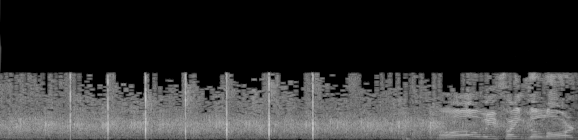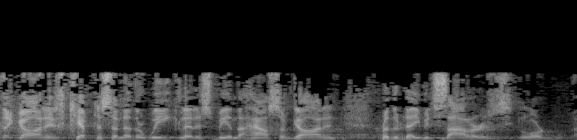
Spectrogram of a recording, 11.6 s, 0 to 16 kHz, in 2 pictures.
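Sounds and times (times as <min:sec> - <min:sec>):
audience clapping hands in praise: 0:00.0 - 0:06.4
sharp steady rhythmic claps: 0:00.0 - 0:06.6
speech: 0:04.4 - 0:11.5.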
